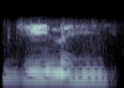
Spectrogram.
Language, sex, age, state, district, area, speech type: Hindi, female, 30-45, Uttar Pradesh, Prayagraj, rural, conversation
